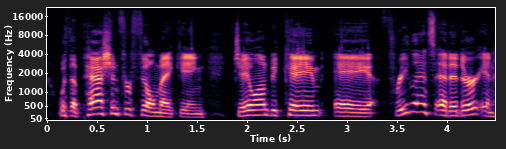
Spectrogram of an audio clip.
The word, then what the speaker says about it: Ceylan: So the C is pronounced as a J.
